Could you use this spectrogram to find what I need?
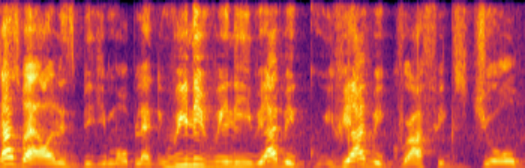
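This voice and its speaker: A woman speaks with an animated tone. Her pitch swings very widely. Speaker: YouTuber. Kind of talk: storytime.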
